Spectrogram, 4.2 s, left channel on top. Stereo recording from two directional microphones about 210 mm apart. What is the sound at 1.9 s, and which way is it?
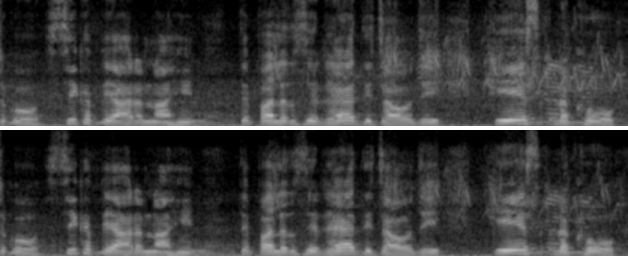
Speech, 5° right (ahead or behind).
